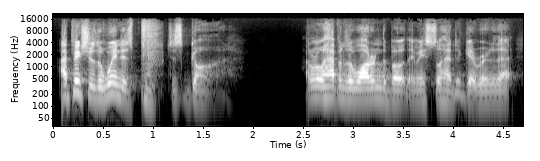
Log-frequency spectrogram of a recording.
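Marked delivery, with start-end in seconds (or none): 0.8-1.7 hushed poof. Real, not acted. Wind vanishing image.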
